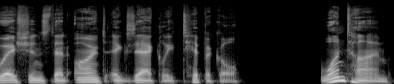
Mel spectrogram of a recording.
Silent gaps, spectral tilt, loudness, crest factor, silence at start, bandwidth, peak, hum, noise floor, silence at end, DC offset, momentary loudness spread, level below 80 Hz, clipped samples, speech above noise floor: none; -5 dB/octave; -21 LUFS; 20 dB; 0 s; 17.5 kHz; -2 dBFS; none; -83 dBFS; 0.05 s; under 0.1%; 11 LU; -52 dBFS; under 0.1%; 63 dB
